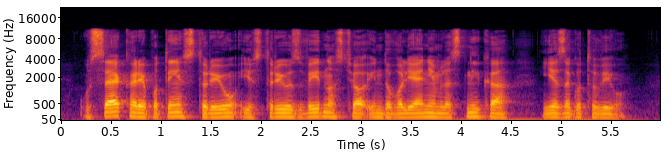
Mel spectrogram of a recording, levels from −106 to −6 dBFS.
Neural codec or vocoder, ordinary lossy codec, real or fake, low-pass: none; none; real; 10.8 kHz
